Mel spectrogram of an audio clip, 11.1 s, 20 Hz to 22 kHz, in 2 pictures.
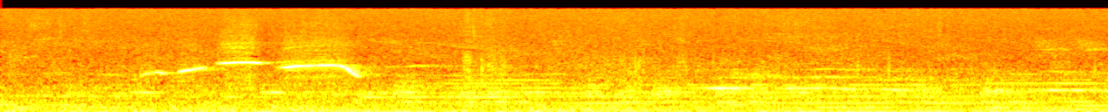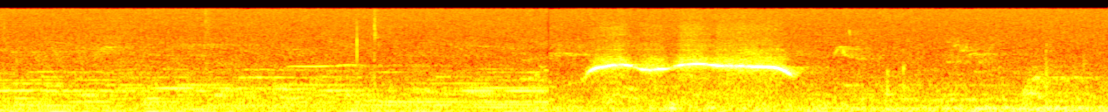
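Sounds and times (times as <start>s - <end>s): man whistling: 0.7s - 1.9s, 8.4s - 9.6s.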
